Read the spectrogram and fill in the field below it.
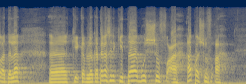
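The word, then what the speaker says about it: شفعة: Itu adalah beliau katakan sini kitabus syuf'ah. Apa syuf'ah? Syuf'ah itu shin, fa, ain dan ta marbutoh. Jadi bacanya syuf'ah, syuf'atun.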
